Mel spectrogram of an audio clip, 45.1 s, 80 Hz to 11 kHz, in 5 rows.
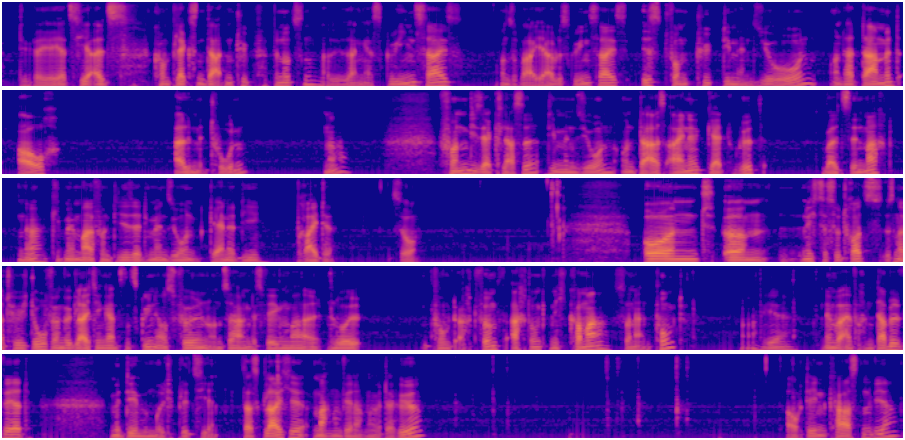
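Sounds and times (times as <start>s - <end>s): man speaking: 0.0s - 9.6s, 10.7s - 11.5s, 12.2s - 12.5s, 13.4s - 22.2s, 24.4s - 36.4s, 37.1s - 40.3s, 43.8s - 45.0s
faint low hum: 0.0s - 45.0s
computer mouse click: 40.6s - 41.2s, 42.0s - 43.0s.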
